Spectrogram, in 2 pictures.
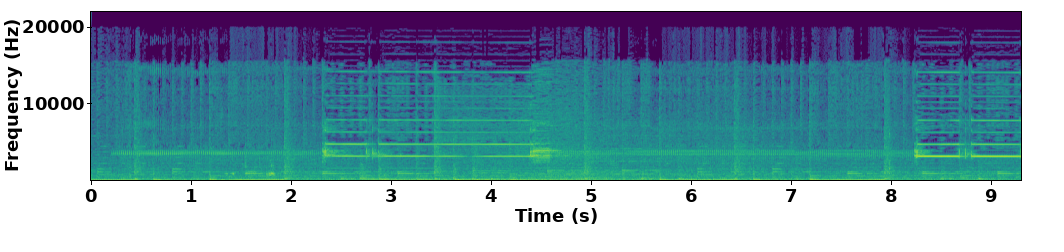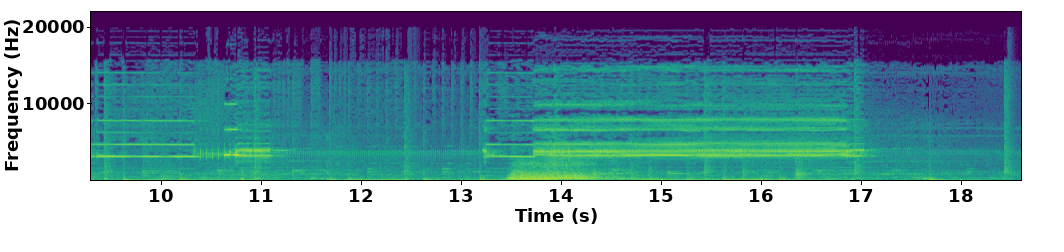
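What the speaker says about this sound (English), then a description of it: "So if someone tries to enter, this buzzer starts buzzing, and I have named this project Laser Theft Alarm." A homemade laser theft alarm buzzer sounds in loud, steady tonal bursts, with several separate buzzing stretches across the clip and a strongest, longest burst near the end.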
